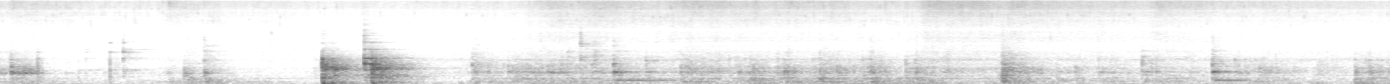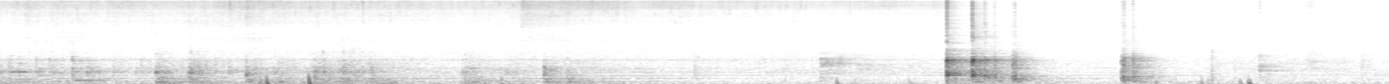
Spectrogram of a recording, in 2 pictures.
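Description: Carrot sticks scraped off a plate with a wooden spoon into a large aluminium pot of frying onions, then stirred: steady sizzling with scrapes and knocks of the spoon against the pot. Near the end a loud clatter as the lid goes onto the pot.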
